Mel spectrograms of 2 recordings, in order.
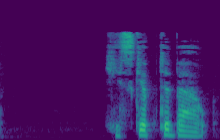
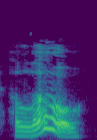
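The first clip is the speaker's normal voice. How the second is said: loud, startled hello; surprised; 10 dB louder than usual. A narrator's reading. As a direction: exclaim at an unexpected find. John startled by what he finds.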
